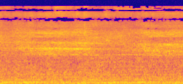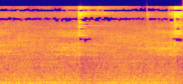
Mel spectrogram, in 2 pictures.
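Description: Double-stack intermodal container cars rolling past close by, a steady loud rumble of wheels on rail.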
